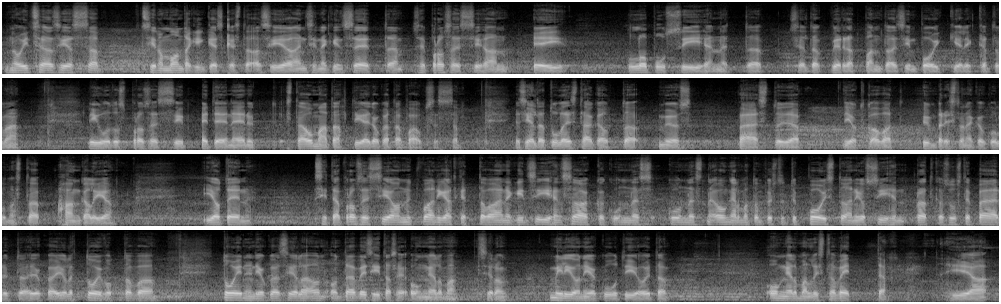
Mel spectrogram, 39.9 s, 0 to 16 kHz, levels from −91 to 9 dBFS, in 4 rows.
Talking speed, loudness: 120 wpm, -20 LUFS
